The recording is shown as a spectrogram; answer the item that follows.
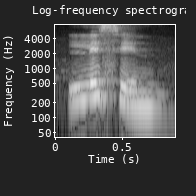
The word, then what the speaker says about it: listen: يستمع إلى listen، بص التي دي سايلنت اوعى تنطقها، اول حاجه تقوليها له سيبيه يقراها لوحده، هيقول لك listen to، زي I listen to my teacher.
